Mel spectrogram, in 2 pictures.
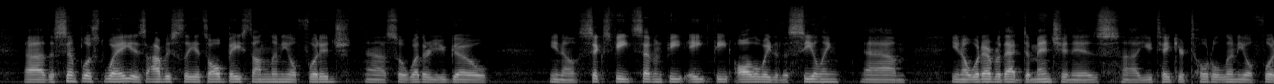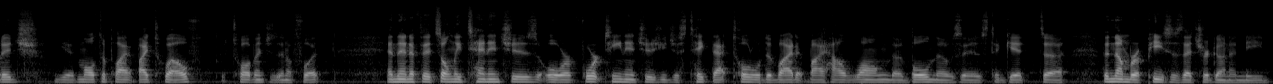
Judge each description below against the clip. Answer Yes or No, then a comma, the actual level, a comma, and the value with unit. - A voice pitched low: Yes, low, 115 Hz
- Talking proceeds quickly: Yes, fast, 210 wpm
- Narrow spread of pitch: Yes, narrow, 2.1 semitones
